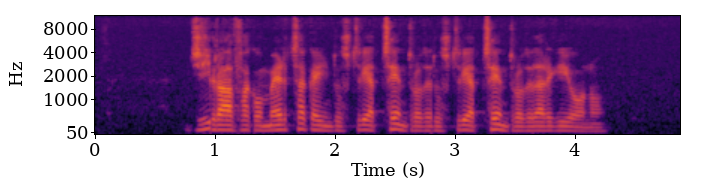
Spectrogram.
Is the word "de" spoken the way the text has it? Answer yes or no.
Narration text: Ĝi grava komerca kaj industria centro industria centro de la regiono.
yes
